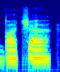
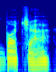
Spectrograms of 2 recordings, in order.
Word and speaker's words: bocce: So in French, maybe a French accent is boccia, or even maybe a British accent is boccia. But I'm pretty convinced that in North America we say bocce.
